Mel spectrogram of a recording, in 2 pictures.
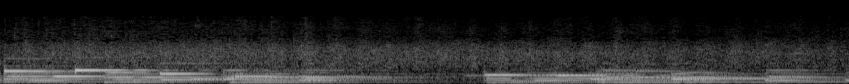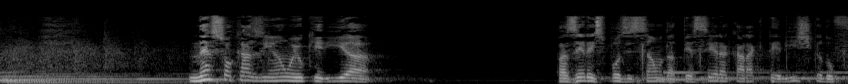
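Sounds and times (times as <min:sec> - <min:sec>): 
audience applauding: 0:00.0 - 0:10.4
speech: 0:10.6 - 0:12.3, 0:14.1 - 0:16.9.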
